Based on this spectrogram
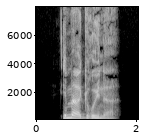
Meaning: inflection of immergrün: 1. strong/mixed nominative/accusative feminine singular 2. strong nominative/accusative plural 3. weak nominative all-gender singular
- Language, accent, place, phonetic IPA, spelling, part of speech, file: German, Germany, Berlin, [ˈɪmɐˌɡʁyːnə], immergrüne, adjective, De-immergrüne.ogg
